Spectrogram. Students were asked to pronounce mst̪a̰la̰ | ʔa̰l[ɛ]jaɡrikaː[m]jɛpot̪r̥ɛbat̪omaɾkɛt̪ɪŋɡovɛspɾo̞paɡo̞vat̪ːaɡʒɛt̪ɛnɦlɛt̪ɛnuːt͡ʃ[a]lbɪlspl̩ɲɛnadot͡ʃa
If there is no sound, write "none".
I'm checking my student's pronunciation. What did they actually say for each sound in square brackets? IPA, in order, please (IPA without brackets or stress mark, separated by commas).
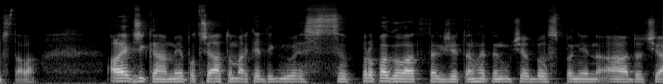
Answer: ɛ, m, ɛ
